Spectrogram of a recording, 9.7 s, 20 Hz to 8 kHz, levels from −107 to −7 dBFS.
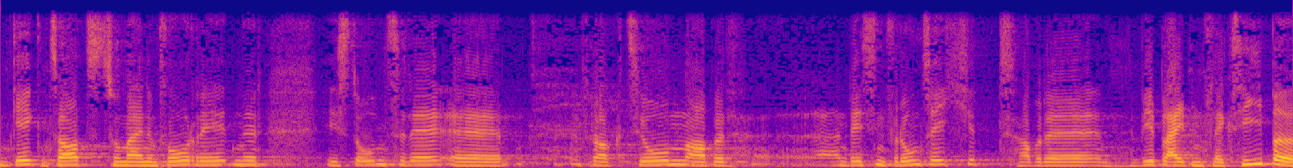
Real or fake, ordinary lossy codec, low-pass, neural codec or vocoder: real; none; 7.2 kHz; none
